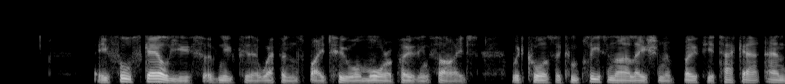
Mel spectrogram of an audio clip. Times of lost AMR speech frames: 1.84-1.94

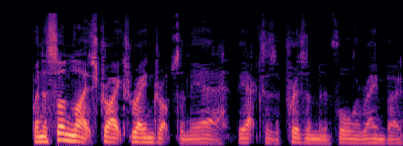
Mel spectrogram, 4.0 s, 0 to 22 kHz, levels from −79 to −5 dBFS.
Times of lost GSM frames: none

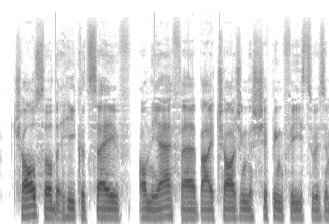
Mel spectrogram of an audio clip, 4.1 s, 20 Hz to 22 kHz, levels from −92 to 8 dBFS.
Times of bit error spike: 0.69, 1.93, 2.74

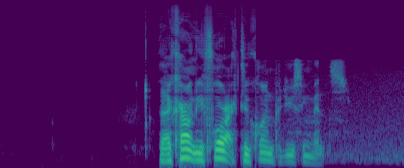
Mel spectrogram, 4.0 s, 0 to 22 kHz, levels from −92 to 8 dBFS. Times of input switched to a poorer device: 2.55-4.05

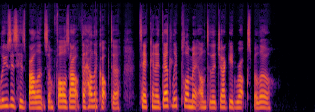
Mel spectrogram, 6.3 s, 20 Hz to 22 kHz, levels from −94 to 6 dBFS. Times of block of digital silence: 1.91

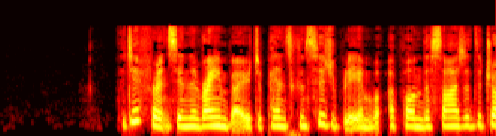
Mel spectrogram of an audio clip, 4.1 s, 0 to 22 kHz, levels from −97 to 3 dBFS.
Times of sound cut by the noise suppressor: none

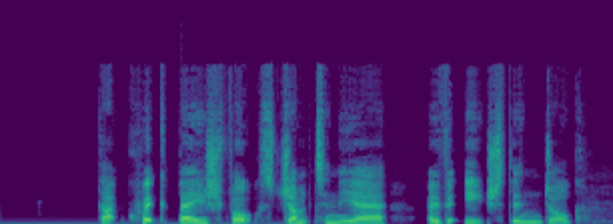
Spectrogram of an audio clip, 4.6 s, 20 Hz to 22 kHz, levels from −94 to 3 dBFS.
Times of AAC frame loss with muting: none

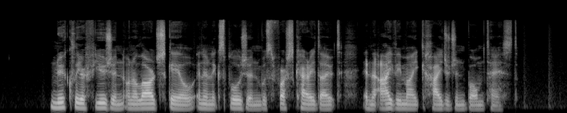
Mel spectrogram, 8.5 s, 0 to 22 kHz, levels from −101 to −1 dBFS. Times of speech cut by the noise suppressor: none

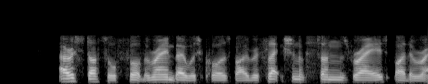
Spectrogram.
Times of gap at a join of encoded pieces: none

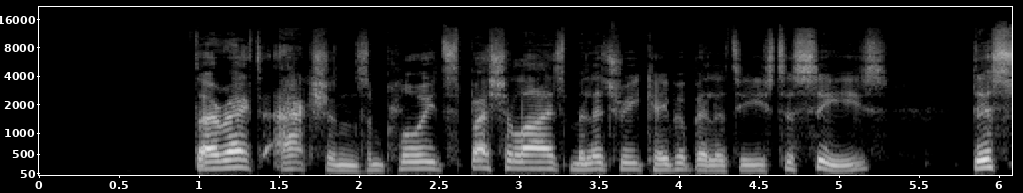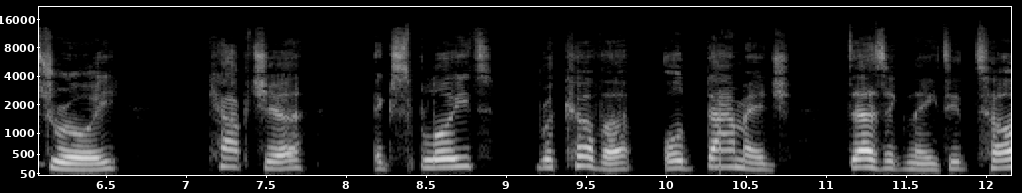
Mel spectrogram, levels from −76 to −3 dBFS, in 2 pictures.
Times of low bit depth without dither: 7.21-9.15

